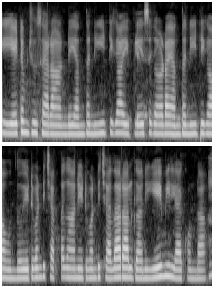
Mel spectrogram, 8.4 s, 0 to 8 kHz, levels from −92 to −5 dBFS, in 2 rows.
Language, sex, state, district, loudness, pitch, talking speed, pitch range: Telugu, female, Andhra Pradesh, Guntur, -25 LUFS, 200 Hz, 155 wpm, 190-205 Hz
